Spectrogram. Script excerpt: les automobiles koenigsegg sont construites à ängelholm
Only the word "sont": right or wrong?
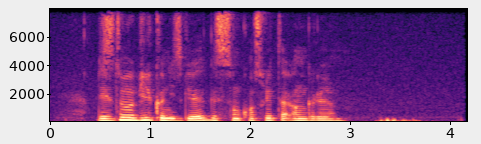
right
